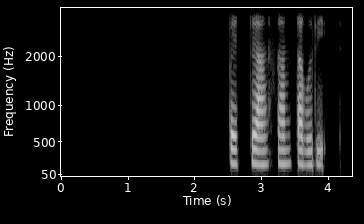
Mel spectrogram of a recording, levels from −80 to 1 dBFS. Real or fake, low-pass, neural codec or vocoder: fake; 3.6 kHz; codec, 16 kHz, 6 kbps, DAC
